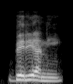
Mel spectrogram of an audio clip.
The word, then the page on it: biryani: Indian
